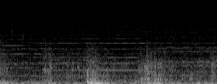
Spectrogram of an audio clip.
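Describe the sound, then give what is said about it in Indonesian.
Heavy rain pours steadily while a deep rumble of thunder swells up near the middle, loud and low, then fades back under the constant downpour. No voices. “Hujannya deras amat. Mana petirnya gahar-gahar pula.”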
